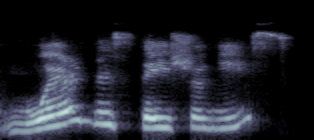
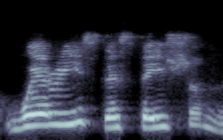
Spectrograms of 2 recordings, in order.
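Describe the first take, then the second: First: Slow, with "is" moved to the end; no inversion. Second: Said in the usual way. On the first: Shown as a demonstration. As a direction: place "is" last, slowly. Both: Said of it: "No, no inversion".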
